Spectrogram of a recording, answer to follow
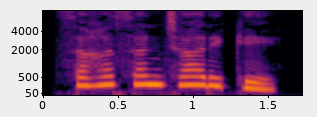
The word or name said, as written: ಸಹಸಂಚಾರಿಕೆ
